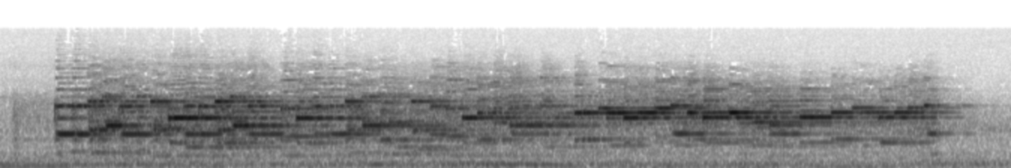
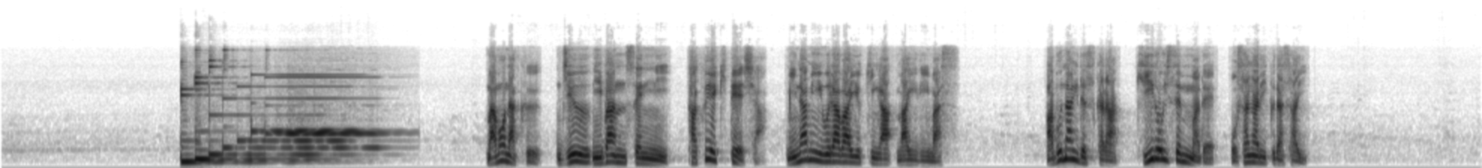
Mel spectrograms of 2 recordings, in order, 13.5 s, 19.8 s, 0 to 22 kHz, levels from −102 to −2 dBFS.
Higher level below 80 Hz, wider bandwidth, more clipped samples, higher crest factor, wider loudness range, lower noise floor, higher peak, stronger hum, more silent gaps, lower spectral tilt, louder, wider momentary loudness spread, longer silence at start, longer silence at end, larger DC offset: first, -50 dBFS vs -84 dBFS; second, 6.4 kHz vs 7.4 kHz; neither; second, 14 dB vs 20 dB; about the same, 5 LU vs 4 LU; second, -44 dBFS vs -70 dBFS; second, -4 dBFS vs 0 dBFS; neither; neither; about the same, -5 dB/octave vs -5.5 dB/octave; about the same, -17 LUFS vs -18 LUFS; about the same, 10 LU vs 12 LU; second, 0 s vs 2.4 s; second, 0.45 s vs 2.35 s; neither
